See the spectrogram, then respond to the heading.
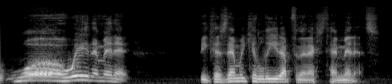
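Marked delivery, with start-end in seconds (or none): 0.0-1.3 a high, loud, hammed-up double take; mock surprise. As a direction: act the fan suddenly catching on. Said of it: "and, and people go".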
